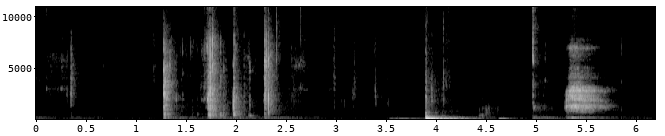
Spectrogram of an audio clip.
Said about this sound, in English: I'm going to take a swig of water first.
